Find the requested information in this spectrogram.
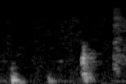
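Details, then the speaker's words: Cardiovascular semiology teaching recording: two low beats repeating, a softer first heart sound then a louder second, with systole as the interval between them; normal first and second heart sounds. "fíjense que hay un ruido que es de menor intensidad y otro de mayor intensidad y el espacio entre el primero y el segundo ruido que mencioné es la sístole"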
